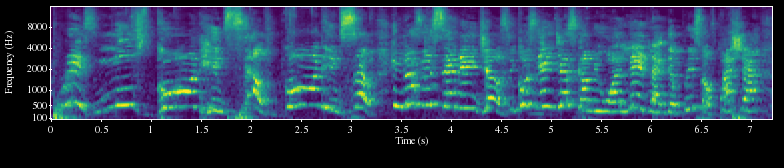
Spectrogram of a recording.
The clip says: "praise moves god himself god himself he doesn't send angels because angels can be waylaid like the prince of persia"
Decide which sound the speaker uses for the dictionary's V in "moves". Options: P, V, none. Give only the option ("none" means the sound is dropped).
none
